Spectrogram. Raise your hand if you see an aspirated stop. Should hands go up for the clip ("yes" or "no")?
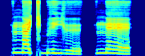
no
